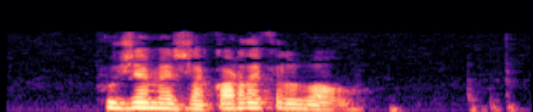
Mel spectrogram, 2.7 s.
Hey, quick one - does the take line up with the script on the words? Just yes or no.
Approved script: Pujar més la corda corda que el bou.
no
